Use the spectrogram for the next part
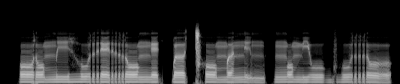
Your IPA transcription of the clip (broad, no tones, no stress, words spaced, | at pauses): oɾomi ɦureroŋe k͡pəǀʰomənim | ŋomjuɡʱu rʊ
